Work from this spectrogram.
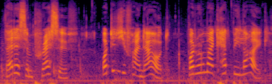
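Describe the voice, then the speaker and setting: A woman's voice: very high voice, very animated, normal speed, pushed and bright, slight background noise, exaggerated voice, rough recording. A woman playing a wide-eyed, earnest and easily impressed astrology customer in a comedy podcast sketch. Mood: amazed.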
